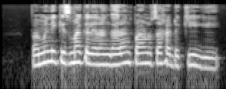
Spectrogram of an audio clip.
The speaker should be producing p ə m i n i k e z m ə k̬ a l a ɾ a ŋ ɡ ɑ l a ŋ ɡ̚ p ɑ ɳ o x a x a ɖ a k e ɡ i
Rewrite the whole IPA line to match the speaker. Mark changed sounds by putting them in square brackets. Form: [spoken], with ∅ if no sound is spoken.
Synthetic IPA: p ə m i n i k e z m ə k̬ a l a ɾ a ŋ ɡ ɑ [ɾ] a ŋ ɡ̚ p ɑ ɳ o [s] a x a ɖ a k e ɡ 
